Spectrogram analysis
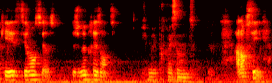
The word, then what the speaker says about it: présente: Par exemple, quand tu dis je me présente, tu dis je me présentais.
